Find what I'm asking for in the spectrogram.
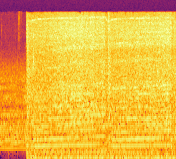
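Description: A rally car engine, heard as a sound effect, suddenly bursts in loud, roaring steadily at high revs with a brief break partway through like a gear shift, then pulling on hard.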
